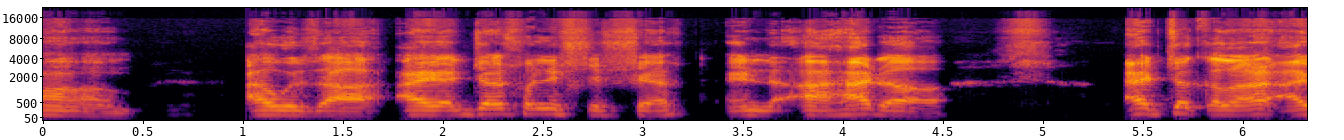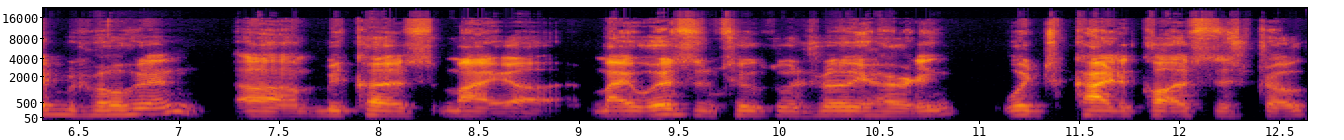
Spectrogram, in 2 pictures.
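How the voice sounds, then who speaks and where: A man with an American accent talks at a fairly slow pace in an ordinary speaking voice, with fairly even intonation, in a very clean recording with a silent background. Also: medium pitch for a man. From Brooklyn, New York. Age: 30s. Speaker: stroke survivor, stand-up comedian. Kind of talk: interview answer.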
